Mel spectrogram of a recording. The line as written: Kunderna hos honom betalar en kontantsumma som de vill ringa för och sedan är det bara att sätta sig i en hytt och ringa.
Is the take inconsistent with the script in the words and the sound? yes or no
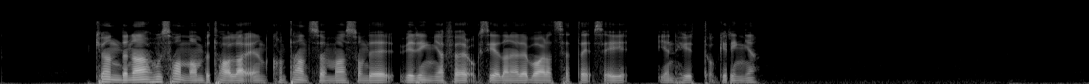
no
